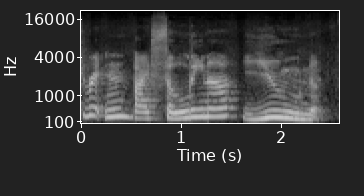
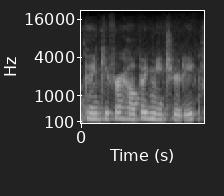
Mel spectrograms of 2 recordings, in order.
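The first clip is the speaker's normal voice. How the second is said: ordinary delivery, nothing marked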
